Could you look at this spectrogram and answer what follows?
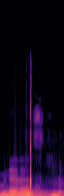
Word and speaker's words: Las Meninas: Meninas.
